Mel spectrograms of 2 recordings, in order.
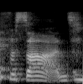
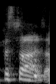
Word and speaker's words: facades: I would say facades. – That's what I would say. Okay, facades. Okay, so that's what I thought. – It looks like facades.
